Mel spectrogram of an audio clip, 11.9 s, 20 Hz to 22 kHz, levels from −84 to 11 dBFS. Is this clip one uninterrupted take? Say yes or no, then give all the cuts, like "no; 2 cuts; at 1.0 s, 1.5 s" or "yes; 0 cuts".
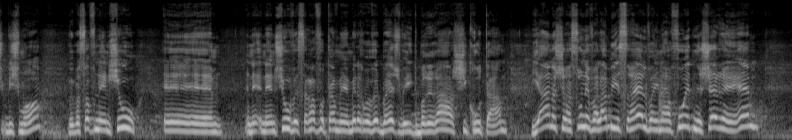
yes; 0 cuts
